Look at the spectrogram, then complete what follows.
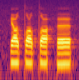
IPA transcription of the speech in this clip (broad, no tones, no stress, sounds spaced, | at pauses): e tˤ o tˤ o h ɐ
